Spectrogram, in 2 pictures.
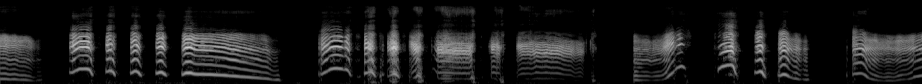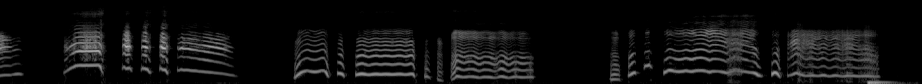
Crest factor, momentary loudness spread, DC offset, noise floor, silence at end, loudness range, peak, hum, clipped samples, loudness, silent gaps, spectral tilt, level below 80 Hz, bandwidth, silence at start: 26 dB; 22 LU; under 0.1%; -44 dBFS; 0.3 s; 17 LU; -2 dBFS; none; under 0.1%; -22 LUFS; 0.48-0.60 s, 3.02-3.11 s, 6.17-6.27 s, 6.96-7.12 s, 8.17-8.41 s, 9.57-9.72 s, 11.72-12.02 s, 14.84-15.19 s; -0.5 dB/octave; -58 dBFS; 16 kHz; 0 s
